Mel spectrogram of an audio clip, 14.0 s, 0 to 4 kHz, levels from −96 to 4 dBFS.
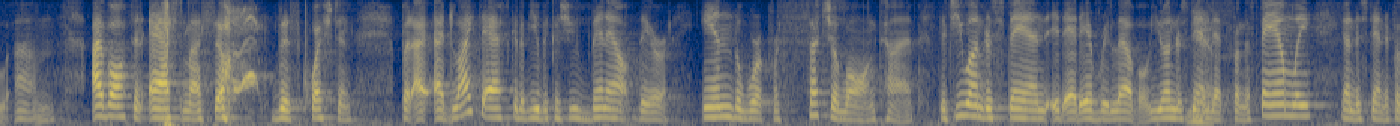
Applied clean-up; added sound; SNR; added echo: none; none; none; none.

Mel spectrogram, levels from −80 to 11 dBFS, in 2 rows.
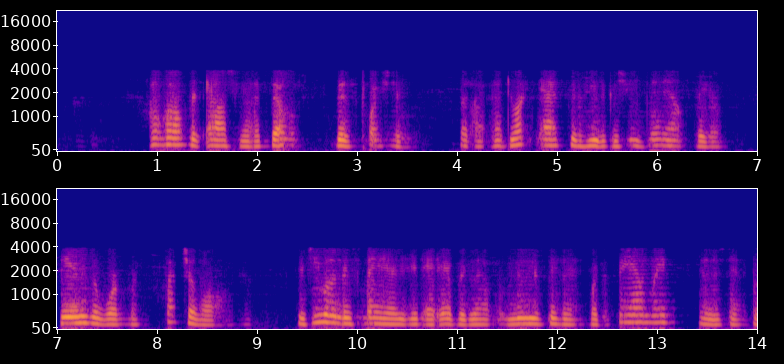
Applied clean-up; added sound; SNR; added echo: neural separator model SepFormer WHAMR!.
